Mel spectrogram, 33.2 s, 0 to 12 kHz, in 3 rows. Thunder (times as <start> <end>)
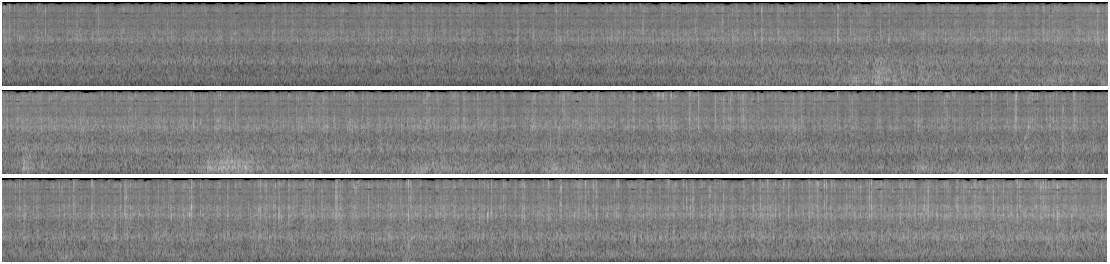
8.3 11.7, 12.8 19.2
